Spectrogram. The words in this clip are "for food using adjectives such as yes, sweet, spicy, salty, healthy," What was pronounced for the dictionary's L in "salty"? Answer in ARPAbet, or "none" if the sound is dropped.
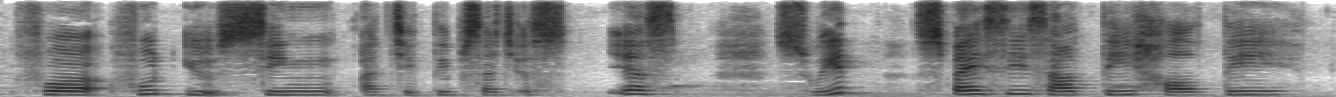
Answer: W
